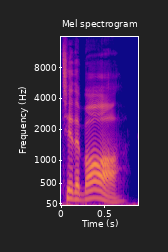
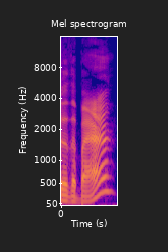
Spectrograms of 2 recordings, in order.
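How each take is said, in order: First: It is in an Australian accent. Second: It is in a New Zealand accent, rising upward. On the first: "Australians would say like, oi" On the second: "New Zealanders would say, ... it would be an upward"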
